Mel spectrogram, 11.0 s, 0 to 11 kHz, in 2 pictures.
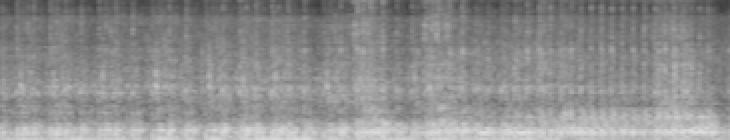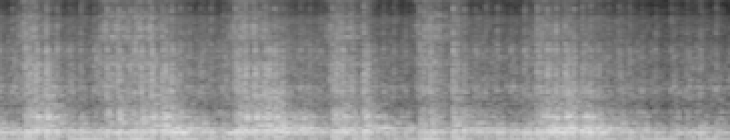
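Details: CX500 motorcycle twin, first start after carbs and battery were done, in neutral: fires up and runs with an uneven lumpy beat that surges and sags instead of a steady idle, shaking.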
